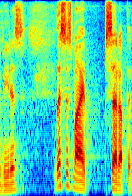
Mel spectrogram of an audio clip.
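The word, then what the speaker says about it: Avedis: recently switched over to these Avitus ones avid ice I've heard him pronounced both ways I'm gonna go with the Vitas this is my setup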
